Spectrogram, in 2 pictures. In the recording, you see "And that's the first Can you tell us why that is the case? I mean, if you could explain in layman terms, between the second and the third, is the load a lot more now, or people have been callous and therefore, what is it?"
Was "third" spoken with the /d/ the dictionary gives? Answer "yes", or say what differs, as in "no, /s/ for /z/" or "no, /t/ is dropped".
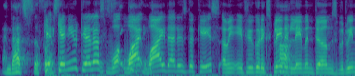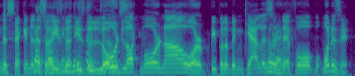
no, /d/ is dropped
